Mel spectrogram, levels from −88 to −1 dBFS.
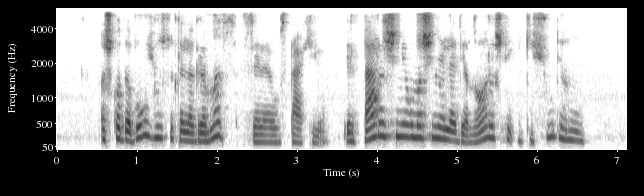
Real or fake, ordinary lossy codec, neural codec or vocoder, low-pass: fake; AAC, 32 kbps; vocoder, 22.05 kHz, 80 mel bands, HiFi-GAN; 5.4 kHz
